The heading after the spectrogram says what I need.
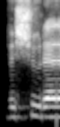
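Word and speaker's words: Vishuddha: in your throat and it's vashuda veshuda is how you say that and that means especially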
